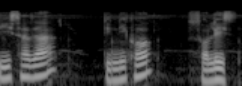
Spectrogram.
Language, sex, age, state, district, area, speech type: Assamese, male, 18-30, Assam, Dibrugarh, rural, spontaneous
